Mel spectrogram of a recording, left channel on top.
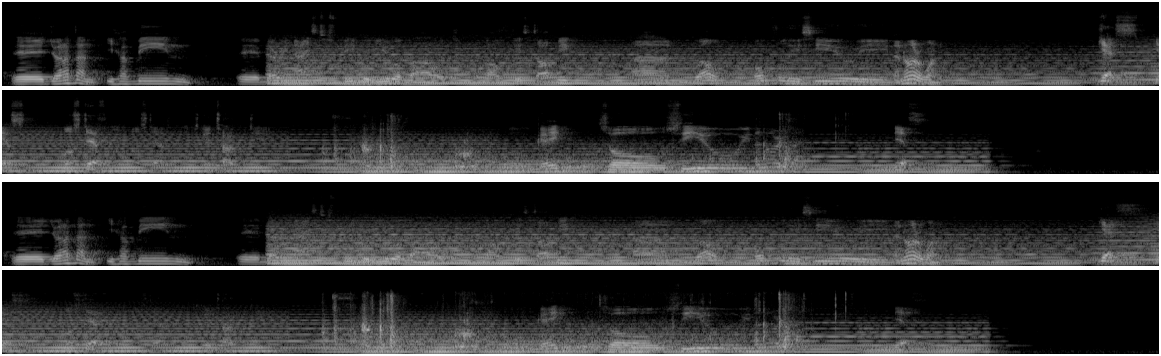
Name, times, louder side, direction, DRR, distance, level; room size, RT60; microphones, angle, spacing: voice 1, 0.1-1.9 2.4-5.8 6.3-7.2 7.5-9.4 16.6-17.2 17.5-19.7, left 1 dB, 25° left, 8 dB, 0.6 m, -31 dB
sound 1, 2.6-21.5, right 1 dB, 15° right, 0.6 m, -32 dB
voice 2, 10.9-11.8 12.2-14.3 20.5-20.8, left 1 dB, 60° left, 6 dB, 2.0 m, -36 dB
Sliding door, 14.8-20.2, right 3 dB, 70° right, 0.9 m, -36 dB
13.5 x 12.0 x 8.5 m, 0.86 s
head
